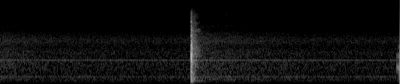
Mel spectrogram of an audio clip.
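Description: Faint room tone with a steady low hum, and a single sharp click about two seconds in.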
